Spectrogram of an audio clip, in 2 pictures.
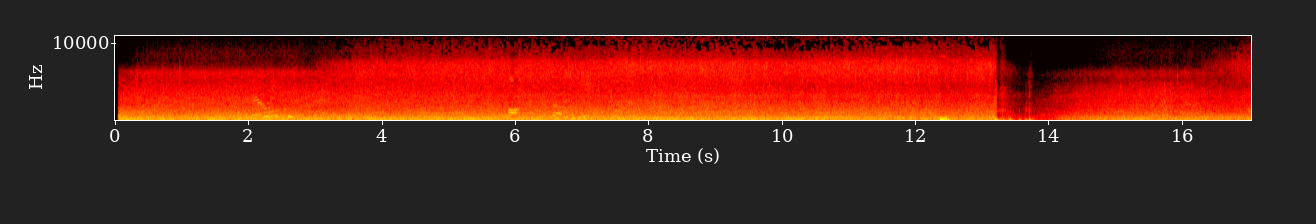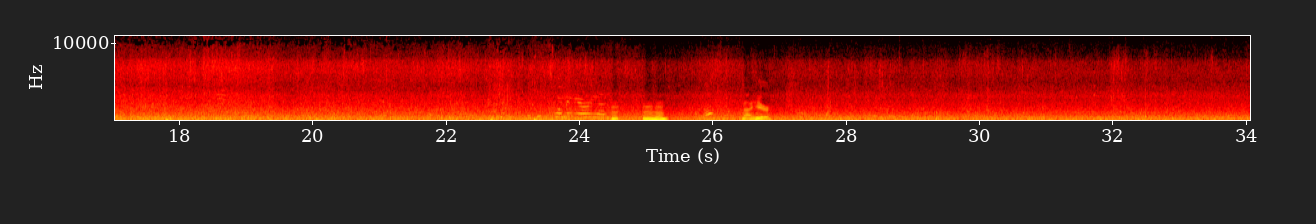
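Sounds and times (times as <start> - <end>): river rapids rushing: 0.0 - 13.2, 14.0 - 34.0
knocks on raft: 17.6 - 18.5.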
